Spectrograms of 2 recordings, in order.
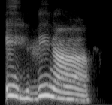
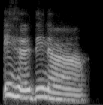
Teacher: Make sure to pronounce ha with sukun without kalkala.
